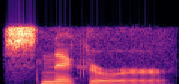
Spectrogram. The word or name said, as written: snickerer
